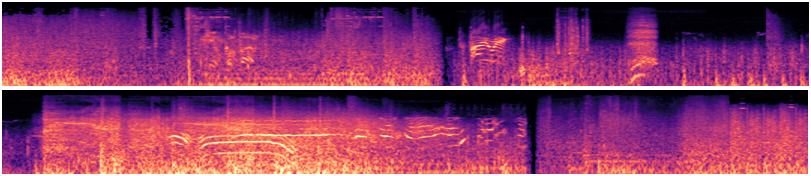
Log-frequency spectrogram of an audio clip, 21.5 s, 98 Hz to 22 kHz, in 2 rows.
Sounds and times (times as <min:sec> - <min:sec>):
Outside, rural or natural: 0:00.0 - 0:21.5.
